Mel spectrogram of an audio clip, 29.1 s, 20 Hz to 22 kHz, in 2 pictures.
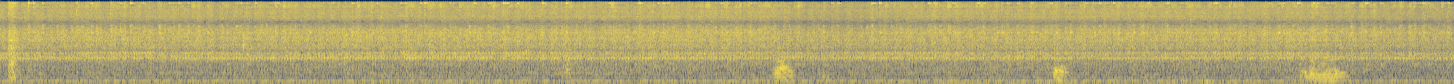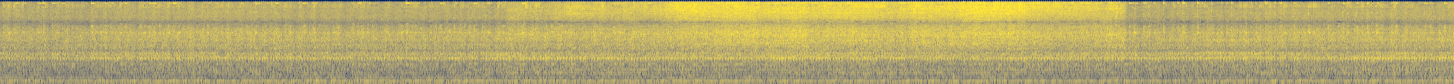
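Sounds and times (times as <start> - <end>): belt grinder humming: 2.8 - 29.0
steel grinding hiss: 19.4 - 25.8.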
